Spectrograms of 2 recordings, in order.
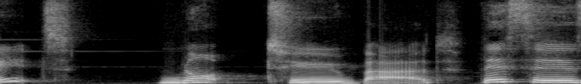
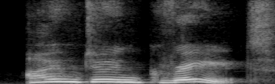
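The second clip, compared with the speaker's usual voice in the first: bright, cheerful, upbeat, higher-pitched voice; 7 semitones higher than usual. Showing a learner how to answer a greeting: cheerful and upbeat. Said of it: "say it in a cheerful way and in an upbeat energy".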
